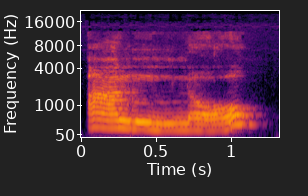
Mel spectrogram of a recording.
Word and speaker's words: anno: And in Venice, one friend said, Melissa, make sure you prolong the N in anno, because you're not.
